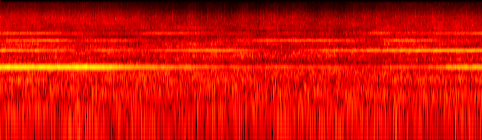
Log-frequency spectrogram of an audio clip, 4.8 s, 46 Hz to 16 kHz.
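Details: 2010 BMW E90 325i engine with a steady thin high whine; intermittent, goes away after switching the engine off and restarting but returns next day; cause not pinned down.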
